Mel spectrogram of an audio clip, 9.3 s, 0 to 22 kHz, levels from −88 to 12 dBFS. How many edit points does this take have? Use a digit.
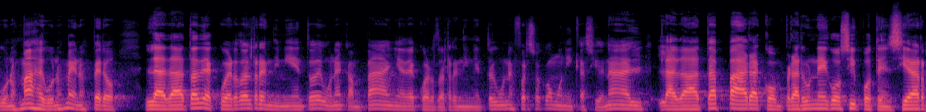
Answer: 1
